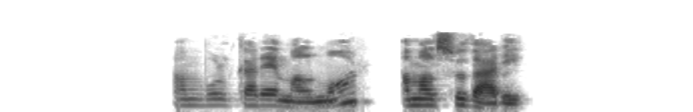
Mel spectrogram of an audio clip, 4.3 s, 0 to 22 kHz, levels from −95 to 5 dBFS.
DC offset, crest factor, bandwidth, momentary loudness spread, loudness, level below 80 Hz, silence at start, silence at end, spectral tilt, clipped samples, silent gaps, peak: under 0.1%; 22 dB; 7.8 kHz; 18 LU; -21 LUFS; -66 dBFS; 1.1 s; 1.1 s; -3 dB/octave; under 0.1%; 2.33-2.49 s; -2 dBFS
